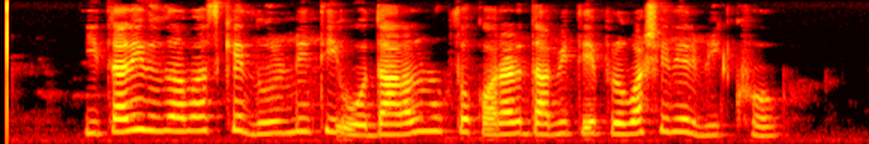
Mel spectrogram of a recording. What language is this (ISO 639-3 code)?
ben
